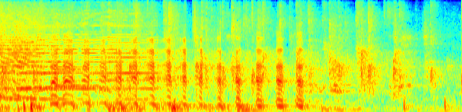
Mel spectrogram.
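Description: An audience breaks into applause: dense, steady clapping with sharp overlapping claps, plus some whooping voices early on, gradually thinning toward the end.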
